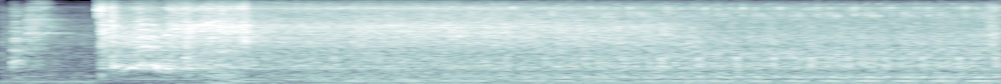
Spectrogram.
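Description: Engine cranks briefly, fires right up and settles into a steady, even diesel idle with no knocks or misses; sounds healthy.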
